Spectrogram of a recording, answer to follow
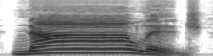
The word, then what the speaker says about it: knowledge: But when we put it in this form, this O changes to an ah, as in hot, box, stop, problem, product, solve, ah, okay? So we say this word as knowledge.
